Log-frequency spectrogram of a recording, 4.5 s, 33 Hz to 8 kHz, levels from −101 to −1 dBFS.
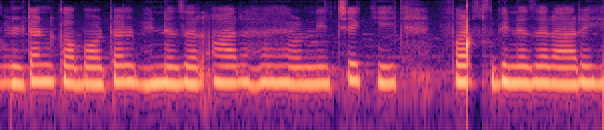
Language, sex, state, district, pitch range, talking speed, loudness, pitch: Hindi, female, Jharkhand, Palamu, 240-250 Hz, 210 wpm, -21 LUFS, 245 Hz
